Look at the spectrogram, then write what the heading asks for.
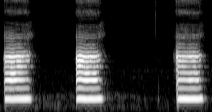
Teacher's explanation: As long as it's higher than your other tones, then you're fine. So the first tone is high and flat. · So my sound is not going up or down.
